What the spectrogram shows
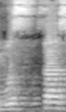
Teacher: مستا سین میں سیٹی ہوتی ہے، مستا کو باریک پڑھا جاتا ہے اور قاف موٹا پڑھا جاتا ہے۔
